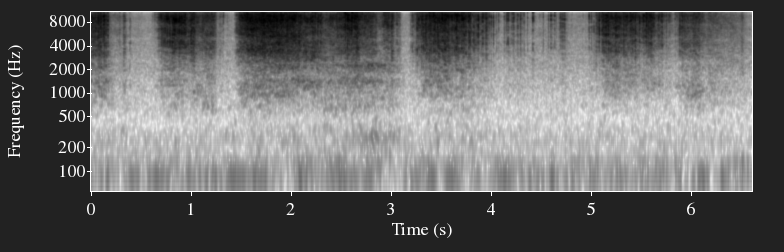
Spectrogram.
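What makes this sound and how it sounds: Long nails on both hands scratch across a large, flat, empty yellow woven plastic mesh tote bag lying on carpet. The result is bright, hissy, raspy scratching that rises and falls in uneven swells and strokes, with a faint low rumble underneath.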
